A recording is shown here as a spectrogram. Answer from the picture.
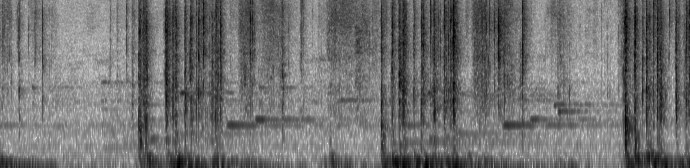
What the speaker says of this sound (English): Get my little shuffle going on here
